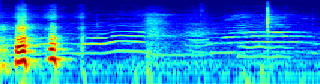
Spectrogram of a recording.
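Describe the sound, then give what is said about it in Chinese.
A cat meows: two short, loud chirping calls followed by one long, drawn-out meow that wavers slightly in pitch and slowly fades. No one speaks. “我跟你说，猫就是贱， 嗯， 就你要你要理它的话， 那它都不理你 永远对它永远都 嗯 跑得特别远。”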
